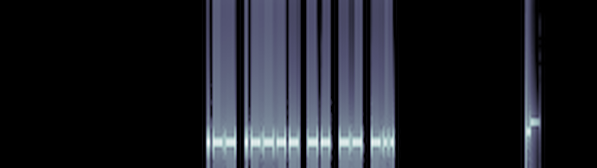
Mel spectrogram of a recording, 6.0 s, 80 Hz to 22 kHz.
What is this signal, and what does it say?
Morse code, heard as a keyed tone, about 36 wpm, 700 Hz. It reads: W1MMD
